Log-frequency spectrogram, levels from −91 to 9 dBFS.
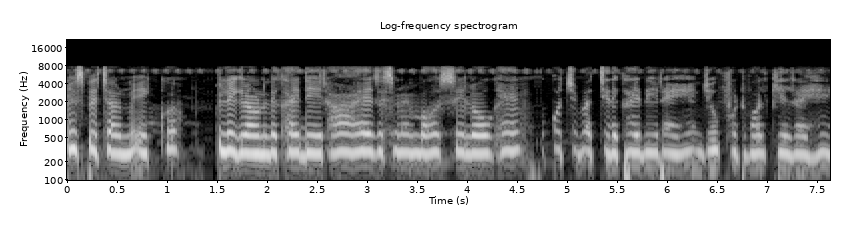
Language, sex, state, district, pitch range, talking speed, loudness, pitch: Hindi, female, Chhattisgarh, Bilaspur, 275-300 Hz, 195 wpm, -14 LUFS, 285 Hz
